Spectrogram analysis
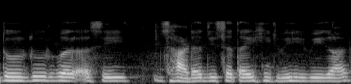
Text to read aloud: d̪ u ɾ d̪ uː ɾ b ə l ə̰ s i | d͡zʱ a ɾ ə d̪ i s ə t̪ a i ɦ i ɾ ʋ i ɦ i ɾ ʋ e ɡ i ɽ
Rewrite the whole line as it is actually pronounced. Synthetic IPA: d̪ u ɾ d̪ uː ɾ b ə ɾ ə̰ s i | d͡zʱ a ɽ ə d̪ i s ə t̪ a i ɦ i ɾ ʋ i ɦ i ɾ ʋ i ɡ a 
